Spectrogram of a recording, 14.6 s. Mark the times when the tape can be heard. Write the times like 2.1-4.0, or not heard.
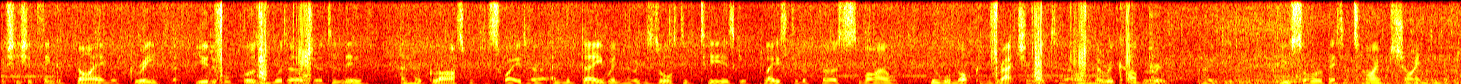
2.1-3.1, 9.9-11.3.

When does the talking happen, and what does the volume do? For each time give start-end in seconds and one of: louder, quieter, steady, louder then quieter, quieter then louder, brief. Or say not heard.
0.0-14.5 steady.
